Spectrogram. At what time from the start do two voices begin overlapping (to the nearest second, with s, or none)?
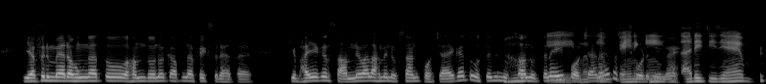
5 s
